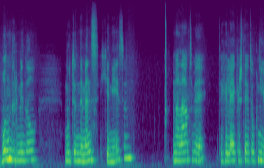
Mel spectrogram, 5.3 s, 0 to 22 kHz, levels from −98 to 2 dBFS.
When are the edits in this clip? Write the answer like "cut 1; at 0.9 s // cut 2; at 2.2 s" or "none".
none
